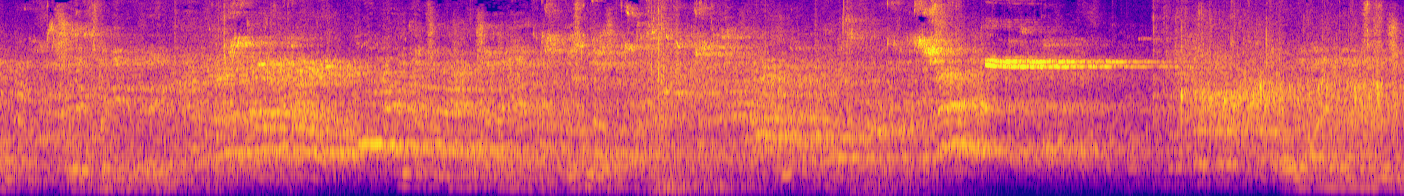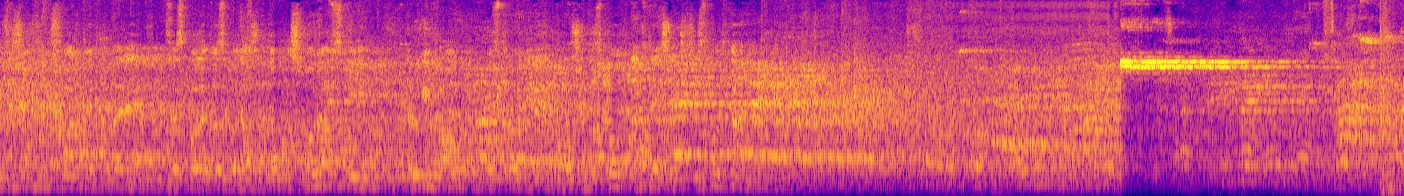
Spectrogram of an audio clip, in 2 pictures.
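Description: A crowd of spectators chants and sings loudly in an echoing hall.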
